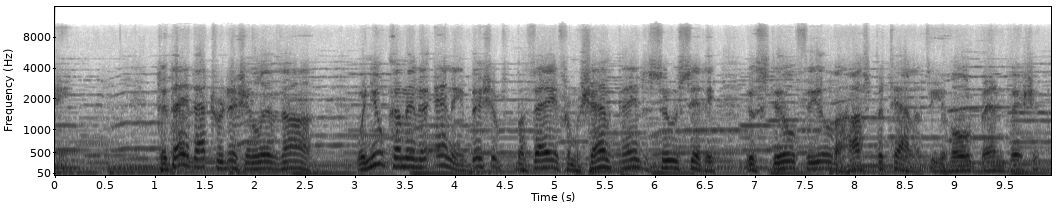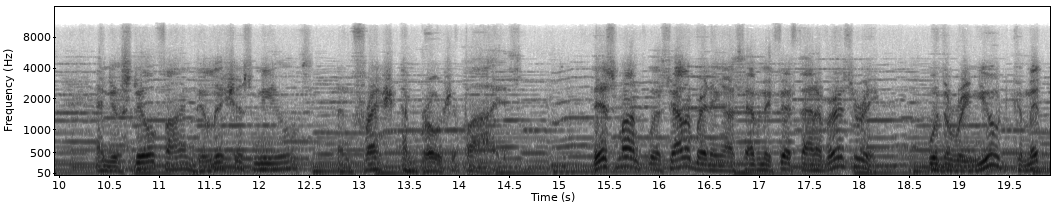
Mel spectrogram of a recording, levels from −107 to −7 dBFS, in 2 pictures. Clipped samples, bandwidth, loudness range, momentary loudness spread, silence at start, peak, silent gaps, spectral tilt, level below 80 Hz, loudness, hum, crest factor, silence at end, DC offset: under 0.1%; 10.5 kHz; 2 LU; 8 LU; 0 s; -4 dBFS; none; -8 dB/octave; -32 dBFS; -21 LUFS; none; 16 dB; 0 s; under 0.1%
